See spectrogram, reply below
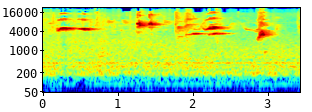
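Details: Brown-throated sunbird song meant to trigger a silent bird to answer: thin, high whistled notes and sharp chirps, some sliding downward, delivered in quick uneven phrases over faint background noise.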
